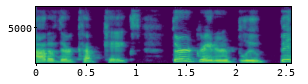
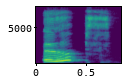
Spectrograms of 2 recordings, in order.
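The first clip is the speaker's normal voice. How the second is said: surprised oops; 7 semitones higher, 6 dB louder than usual. A narrator's reading. Librarian falling into his arms.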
